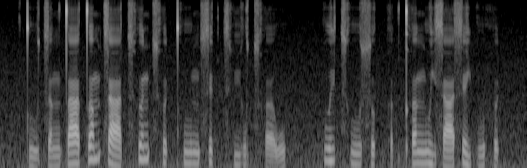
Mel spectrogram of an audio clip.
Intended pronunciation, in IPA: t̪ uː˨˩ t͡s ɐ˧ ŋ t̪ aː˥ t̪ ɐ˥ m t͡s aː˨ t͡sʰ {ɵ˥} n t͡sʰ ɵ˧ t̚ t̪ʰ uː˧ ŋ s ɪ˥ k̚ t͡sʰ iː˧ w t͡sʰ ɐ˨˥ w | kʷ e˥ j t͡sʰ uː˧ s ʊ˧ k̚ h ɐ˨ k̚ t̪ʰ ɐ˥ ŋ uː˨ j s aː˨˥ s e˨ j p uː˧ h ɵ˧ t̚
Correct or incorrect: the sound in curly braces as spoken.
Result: correct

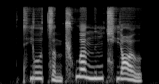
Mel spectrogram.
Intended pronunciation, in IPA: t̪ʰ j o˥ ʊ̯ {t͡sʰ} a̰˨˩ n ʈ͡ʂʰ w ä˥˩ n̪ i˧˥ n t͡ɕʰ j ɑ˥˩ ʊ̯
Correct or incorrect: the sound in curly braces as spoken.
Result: incorrect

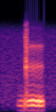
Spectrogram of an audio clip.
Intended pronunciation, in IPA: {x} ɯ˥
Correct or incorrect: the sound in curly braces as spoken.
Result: incorrect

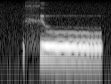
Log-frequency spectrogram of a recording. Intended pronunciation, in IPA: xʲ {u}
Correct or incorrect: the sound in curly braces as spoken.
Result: incorrect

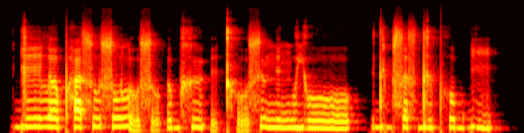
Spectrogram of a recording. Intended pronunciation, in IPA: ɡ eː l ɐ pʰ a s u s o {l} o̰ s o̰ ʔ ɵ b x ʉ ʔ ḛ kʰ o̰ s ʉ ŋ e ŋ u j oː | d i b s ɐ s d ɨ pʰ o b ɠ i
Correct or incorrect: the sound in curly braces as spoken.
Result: correct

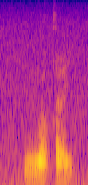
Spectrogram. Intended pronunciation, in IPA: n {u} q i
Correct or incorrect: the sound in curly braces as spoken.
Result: correct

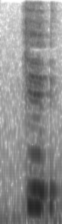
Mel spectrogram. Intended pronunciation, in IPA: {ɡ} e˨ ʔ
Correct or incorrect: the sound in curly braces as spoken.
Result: incorrect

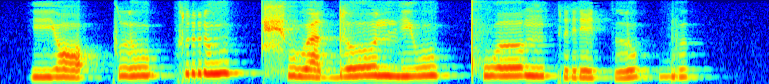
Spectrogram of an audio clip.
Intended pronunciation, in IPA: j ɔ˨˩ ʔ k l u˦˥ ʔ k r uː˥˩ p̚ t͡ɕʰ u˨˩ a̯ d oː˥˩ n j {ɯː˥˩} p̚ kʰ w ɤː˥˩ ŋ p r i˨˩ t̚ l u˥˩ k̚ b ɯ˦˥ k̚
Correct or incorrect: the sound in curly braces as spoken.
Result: incorrect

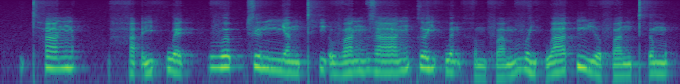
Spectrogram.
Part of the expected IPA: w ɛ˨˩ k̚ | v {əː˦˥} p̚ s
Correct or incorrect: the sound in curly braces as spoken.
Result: correct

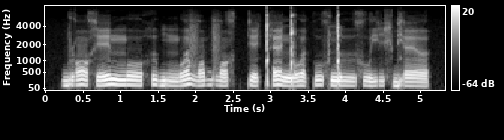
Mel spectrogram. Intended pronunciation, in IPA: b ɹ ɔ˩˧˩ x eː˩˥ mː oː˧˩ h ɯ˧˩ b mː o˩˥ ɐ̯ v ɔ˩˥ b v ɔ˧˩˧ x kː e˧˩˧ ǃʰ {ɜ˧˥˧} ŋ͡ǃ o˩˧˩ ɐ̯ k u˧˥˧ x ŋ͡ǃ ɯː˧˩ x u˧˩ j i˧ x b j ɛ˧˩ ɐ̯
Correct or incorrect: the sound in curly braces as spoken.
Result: incorrect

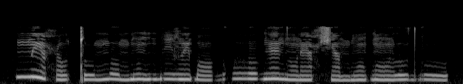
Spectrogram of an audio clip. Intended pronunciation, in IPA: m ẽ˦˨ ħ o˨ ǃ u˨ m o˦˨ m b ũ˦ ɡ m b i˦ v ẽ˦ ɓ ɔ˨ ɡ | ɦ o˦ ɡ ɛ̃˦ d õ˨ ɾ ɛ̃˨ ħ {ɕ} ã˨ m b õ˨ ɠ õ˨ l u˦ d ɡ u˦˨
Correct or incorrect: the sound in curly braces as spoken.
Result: incorrect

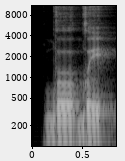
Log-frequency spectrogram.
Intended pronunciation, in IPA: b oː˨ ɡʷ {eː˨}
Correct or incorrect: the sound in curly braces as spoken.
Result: incorrect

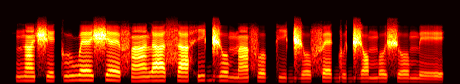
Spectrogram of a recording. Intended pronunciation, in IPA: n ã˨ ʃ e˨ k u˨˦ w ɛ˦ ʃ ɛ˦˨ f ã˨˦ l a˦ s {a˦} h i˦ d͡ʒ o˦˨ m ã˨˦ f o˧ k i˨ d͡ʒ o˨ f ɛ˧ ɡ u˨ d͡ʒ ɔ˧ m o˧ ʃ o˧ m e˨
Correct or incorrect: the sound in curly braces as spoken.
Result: incorrect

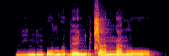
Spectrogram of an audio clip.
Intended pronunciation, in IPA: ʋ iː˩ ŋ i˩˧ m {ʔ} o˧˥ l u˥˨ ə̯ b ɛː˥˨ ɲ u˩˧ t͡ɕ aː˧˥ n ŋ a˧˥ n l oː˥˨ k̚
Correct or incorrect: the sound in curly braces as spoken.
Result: correct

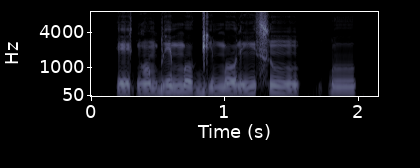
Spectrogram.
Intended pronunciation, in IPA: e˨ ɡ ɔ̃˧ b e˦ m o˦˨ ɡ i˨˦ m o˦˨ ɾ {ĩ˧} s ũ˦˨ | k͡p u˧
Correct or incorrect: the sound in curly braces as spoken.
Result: incorrect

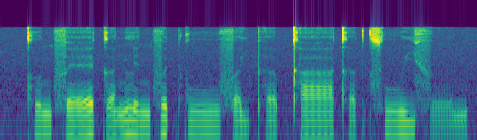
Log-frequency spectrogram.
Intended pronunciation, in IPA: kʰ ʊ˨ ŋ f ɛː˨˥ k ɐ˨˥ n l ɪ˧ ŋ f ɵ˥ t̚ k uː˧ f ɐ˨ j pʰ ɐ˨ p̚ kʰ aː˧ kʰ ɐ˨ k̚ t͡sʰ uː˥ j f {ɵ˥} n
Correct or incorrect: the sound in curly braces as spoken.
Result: incorrect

